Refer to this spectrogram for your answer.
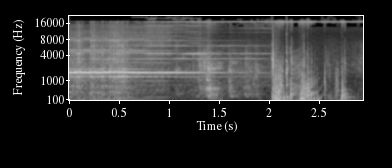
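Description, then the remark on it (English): A telephone rings once with a loud, sustained metallic tone that fades out over about a second, followed by brief clattering and handling noises. “Before the phone rang, we were talking about...”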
